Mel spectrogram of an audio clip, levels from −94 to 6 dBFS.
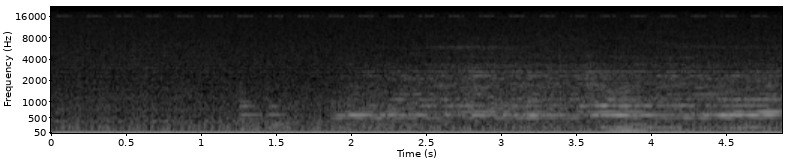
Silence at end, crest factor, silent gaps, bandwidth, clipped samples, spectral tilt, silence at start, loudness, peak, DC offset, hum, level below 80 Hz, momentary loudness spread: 0 s; 16 dB; none; 19.5 kHz; under 0.1%; -5 dB/octave; 0 s; -51 LUFS; -32 dBFS; 0.6%; none; -60 dBFS; 11 LU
